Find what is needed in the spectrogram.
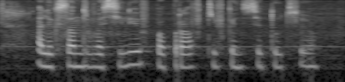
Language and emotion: Russian, neutral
